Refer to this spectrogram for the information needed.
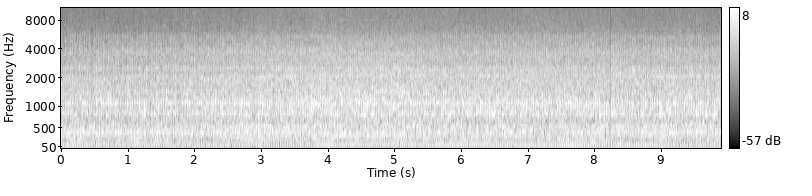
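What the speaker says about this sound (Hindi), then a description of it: "मोटर बोट लेने का एक नुकसान है कि इसमें शोर बहुत है" A motor boat engine runs steadily at Damnoen Saduak floating market, a loud, continuous droning hum with no pauses or talk.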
